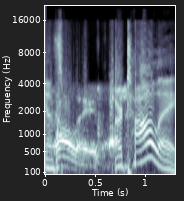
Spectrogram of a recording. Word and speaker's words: Artale: How do you say it? Artal and Company? Artale. Yeah, Artale. Yeah. Artale and Co. Go ahead. That's the way I pronounce it anyway.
